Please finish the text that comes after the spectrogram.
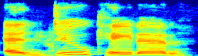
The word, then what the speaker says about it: educated: Instead of educated, we say educated. So it becomes a J sound and then the Y. So say it one more time for me. Educated. And then it's going to be first syllable stress.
